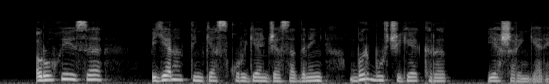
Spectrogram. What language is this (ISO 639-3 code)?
tur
